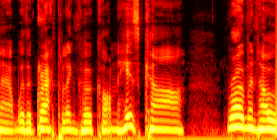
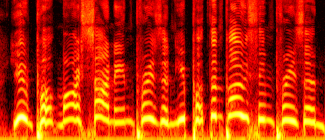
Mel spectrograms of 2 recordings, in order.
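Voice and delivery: put-on high-pitched, heavily laid-on Cockney accent; 14 semitones higher than usual. Act out the villain's mother in Fast and the Furious as Helen Mirren, properly Cockney accent. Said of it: "She's putting on a properly Cockney accent".

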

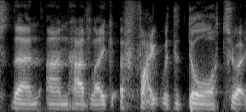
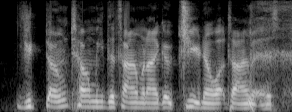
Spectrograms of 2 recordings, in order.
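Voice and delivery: usual speaking voice

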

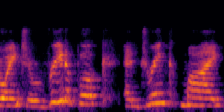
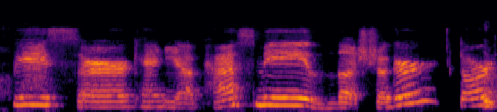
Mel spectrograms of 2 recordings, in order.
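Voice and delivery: barbed, snide politeness, sneering on one name; 3 semitones lower than usual. Told to ask politely for the sugar, asking Darth in a snarky way. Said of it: "that felt real snarky".

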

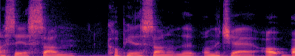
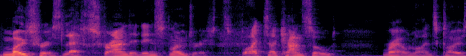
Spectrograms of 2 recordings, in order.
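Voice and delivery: fake exaggerated dramatic voice, higher and quieter; 5 semitones higher, 5 dB quieter than usual. Reading headlines aloud for a joke: put-on big over-the-top voice. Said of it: "[name] bigged that up with The Voice".

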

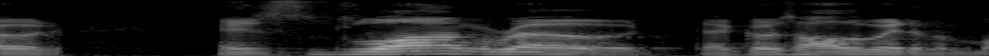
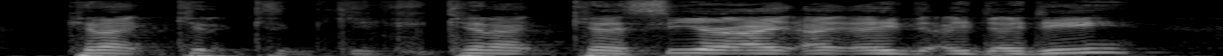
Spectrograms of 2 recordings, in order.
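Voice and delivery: put-on stuttering speech, higher; 7 semitones higher than usual. Retelling a store clerk asking for ID: imitating a stutter.

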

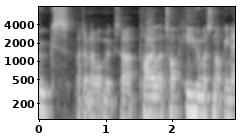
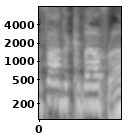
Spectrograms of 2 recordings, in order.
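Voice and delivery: put-on high-pitched, frail, feeble old-man voice; 8 semitones higher than usual. Attempting a film character's line for the others, in a feeble old man voice. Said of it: "That sounds like feeble old man".

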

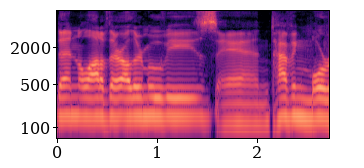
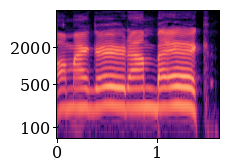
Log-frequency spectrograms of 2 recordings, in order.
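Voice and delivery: loud, high-pitched, belted exclamation; 8 semitones higher, 6 dB louder than usual. Joking about a movie character coming back from the dead, doing a Madea impression. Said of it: "That's my Madea impression".

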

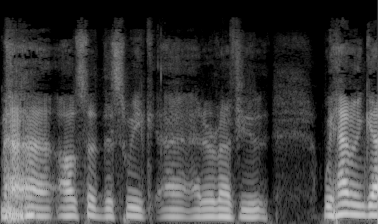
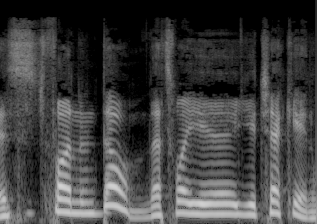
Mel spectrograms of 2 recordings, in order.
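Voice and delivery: breaking, cracking voice mid-line; 4 semitones higher than usual. Chatting with someone about a monster-battle video, voice cracking. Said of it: "Why'd my voice crack?".

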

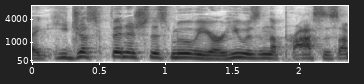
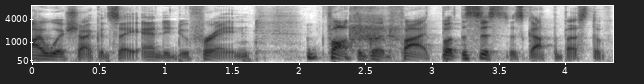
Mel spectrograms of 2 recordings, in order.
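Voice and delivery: very low, deep put-on voice; 8 semitones lower, 3 dB quieter than usual. Doing a Shawshank Redemption line as a Morgan Freeman impression. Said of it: "this is me doing Morgan Freeman in The Shawshank Redemption".

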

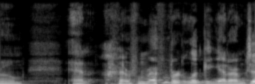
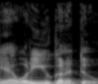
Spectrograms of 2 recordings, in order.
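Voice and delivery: put-on defiant toddler voice, fake Bronx accent, faster. A parent recalls their firstborn toddler defying discipline, voicing her defiant with a Bronx accent. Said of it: "she looked at me like".

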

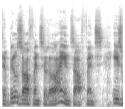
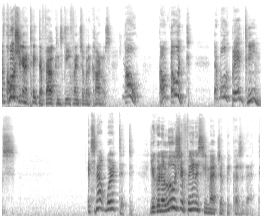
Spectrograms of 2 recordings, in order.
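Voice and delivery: mildly irritated, a little angry, pitched up; 5 semitones higher than usual. Fantasy football podcaster giving advice on a matchup, a little angry. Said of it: "I'm sorry I'm a little angry".

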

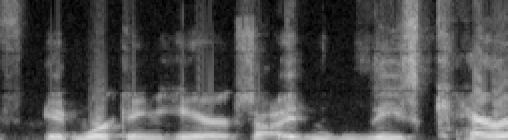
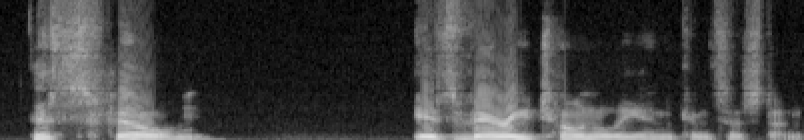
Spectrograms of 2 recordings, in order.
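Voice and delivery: ordinary delivery

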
